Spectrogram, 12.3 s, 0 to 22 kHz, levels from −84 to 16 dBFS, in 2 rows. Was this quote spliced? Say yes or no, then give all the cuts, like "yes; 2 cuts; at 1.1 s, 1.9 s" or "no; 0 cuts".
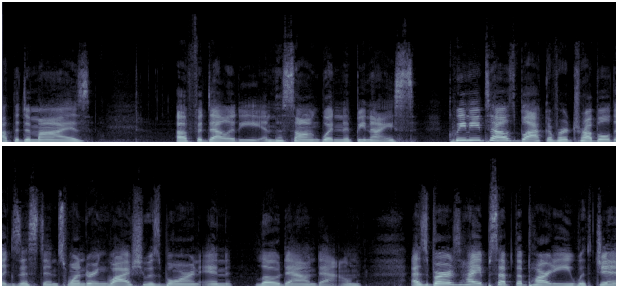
no; 0 cuts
